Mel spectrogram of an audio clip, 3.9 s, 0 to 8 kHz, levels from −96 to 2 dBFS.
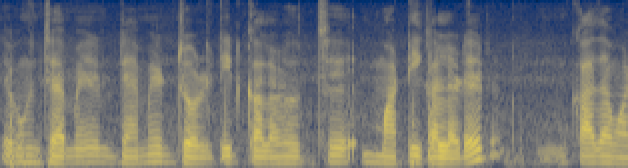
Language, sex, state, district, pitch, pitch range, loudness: Bengali, male, West Bengal, Jhargram, 120 Hz, 110-125 Hz, -20 LUFS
